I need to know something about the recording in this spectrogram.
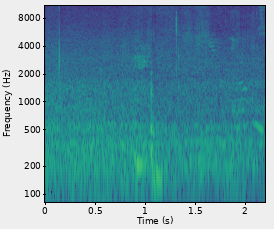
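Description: Steady ocean surf and wind noise on a beach, with faint voices and a couple of brief knocks as people push a fibreglass fishing boat up the sand.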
